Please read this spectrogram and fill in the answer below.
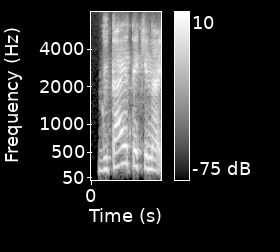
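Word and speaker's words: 具体的な: Gutai tekina ini berarti gu juga ya, semua gu bacanya.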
